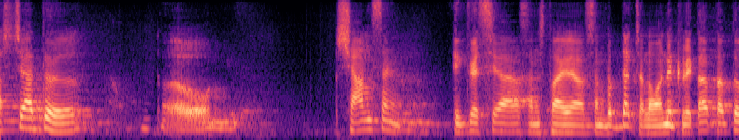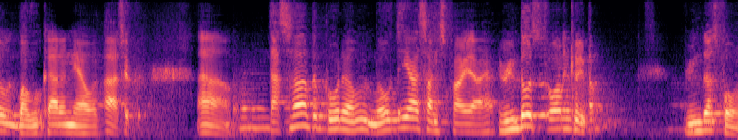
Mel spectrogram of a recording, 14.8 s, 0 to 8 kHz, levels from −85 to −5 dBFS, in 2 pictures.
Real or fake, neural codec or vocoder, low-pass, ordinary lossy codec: fake; codec, 16 kHz, 0.5 kbps, X-Codec, HuBERT features, trained on general audio; none; none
